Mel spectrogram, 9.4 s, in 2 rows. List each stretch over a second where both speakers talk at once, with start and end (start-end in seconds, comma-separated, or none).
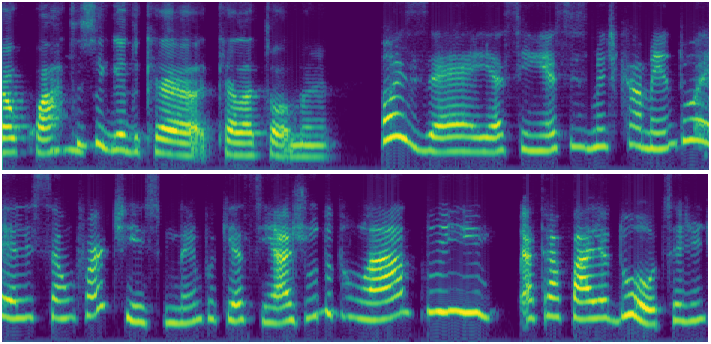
none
